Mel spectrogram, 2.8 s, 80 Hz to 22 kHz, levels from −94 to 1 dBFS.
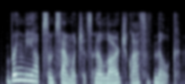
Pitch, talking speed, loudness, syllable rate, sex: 205 Hz, 235 wpm, -20 LUFS, 5.5 syllables/s, female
